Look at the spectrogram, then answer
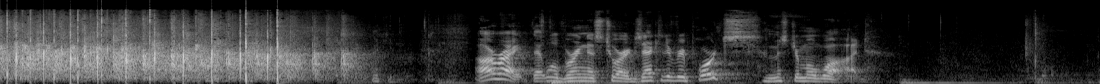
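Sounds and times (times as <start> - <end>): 
audience applause: 0.0 - 4.0
speech: 4.8 - 8.8.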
